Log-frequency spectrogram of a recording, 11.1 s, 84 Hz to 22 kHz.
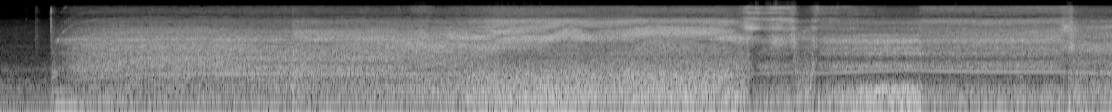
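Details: Shark Navigator NV60 upright vacuum, bought used and plugged in untouched: the motor spins up quickly and settles into an even, steady rushing whir with good airflow. It runs normally.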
